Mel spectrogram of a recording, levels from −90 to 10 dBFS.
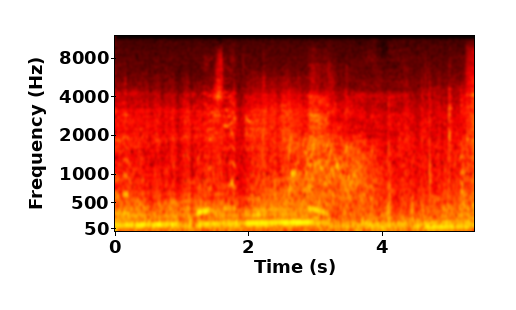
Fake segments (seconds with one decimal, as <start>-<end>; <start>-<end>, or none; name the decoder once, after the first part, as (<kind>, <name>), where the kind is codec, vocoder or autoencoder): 3.6-4.4 (codec, DAC)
